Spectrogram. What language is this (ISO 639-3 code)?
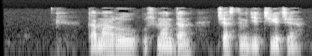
uzb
